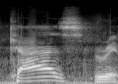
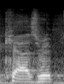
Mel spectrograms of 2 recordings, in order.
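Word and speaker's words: casareep: that e Z rip don't pronounce the E okay yeah right so you got the cash rip so that's not a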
